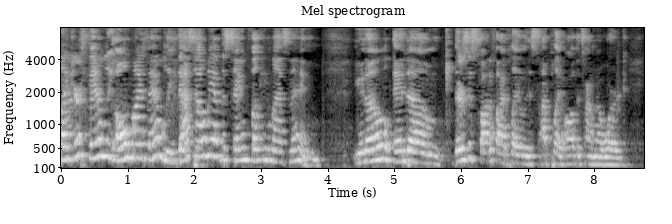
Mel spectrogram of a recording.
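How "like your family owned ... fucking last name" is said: high, sassy clapback. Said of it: "And I was like".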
